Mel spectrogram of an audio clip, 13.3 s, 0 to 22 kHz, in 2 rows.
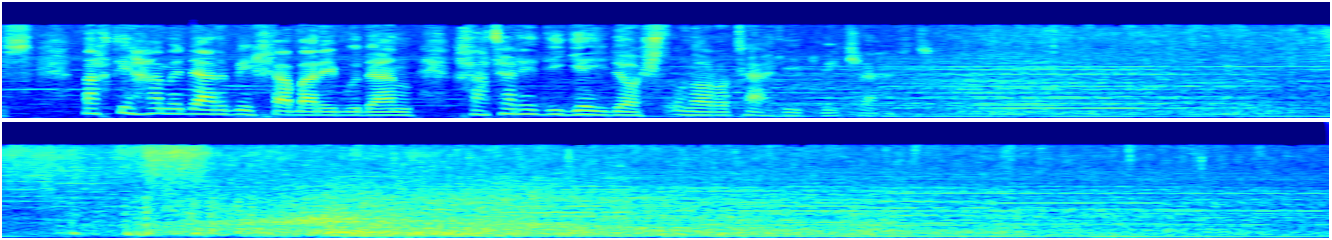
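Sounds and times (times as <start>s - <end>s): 
speech: 0.0s - 5.0s
rain from a thunderstorm: 4.4s - 13.2s
thunder rumbling in a thunderstorm: 4.9s - 13.2s
sharp thunder cracks: 6.2s - 13.2s.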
